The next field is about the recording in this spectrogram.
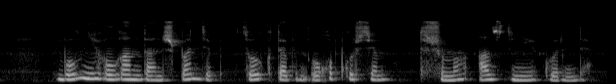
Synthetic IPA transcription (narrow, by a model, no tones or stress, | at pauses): bʊlˠneʁəlˠʁɑnd̪ɑnəʃpɑnd̪e̞pso̞lˠkʲʰɪ̥t̪ʰæbɪnwʔo̞qəpkʲʰɵɾse̞m | t̪ʰʊ̥ʃəməɑzd̪ʏnije̞kʲʰɵɾɪnd̪ɪ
